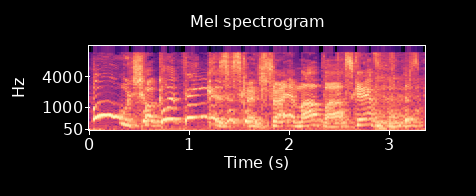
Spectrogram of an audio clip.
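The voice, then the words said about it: Theatrical pantomime dame voice. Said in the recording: “You sound like a dame.”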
